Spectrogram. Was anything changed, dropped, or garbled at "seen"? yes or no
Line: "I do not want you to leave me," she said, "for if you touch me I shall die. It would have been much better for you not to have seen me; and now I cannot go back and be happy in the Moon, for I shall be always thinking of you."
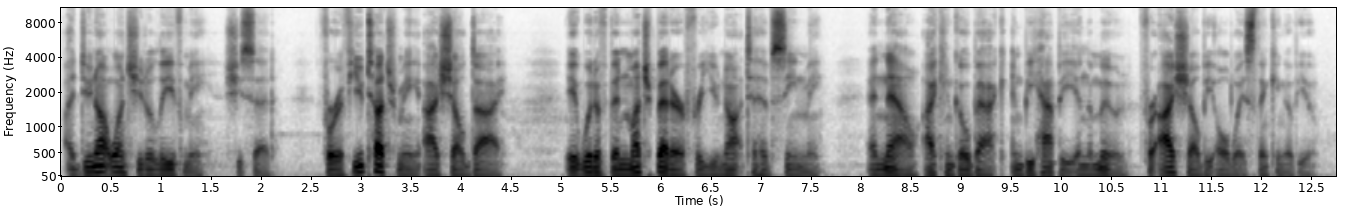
no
